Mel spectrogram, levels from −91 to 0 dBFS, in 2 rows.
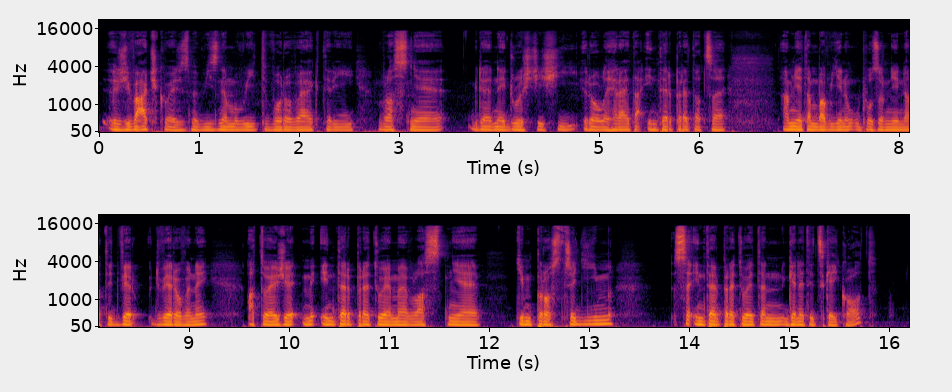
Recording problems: none

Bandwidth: 14.5 kHz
